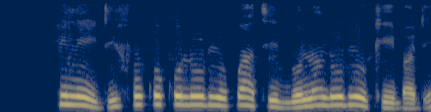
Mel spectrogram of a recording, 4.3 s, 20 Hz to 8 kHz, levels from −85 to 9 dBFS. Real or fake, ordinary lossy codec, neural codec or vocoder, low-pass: real; Opus, 24 kbps; none; 7.2 kHz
